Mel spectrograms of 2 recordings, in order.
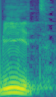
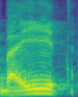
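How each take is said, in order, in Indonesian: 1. Vokalnya adalah satu 'e' panjang. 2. Vokalnya adalah diftong 'ai'. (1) "di slangnya mengatakan beat" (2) "Kita katakan bait, artinya rumah"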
